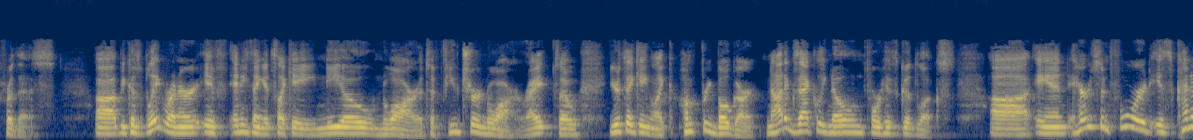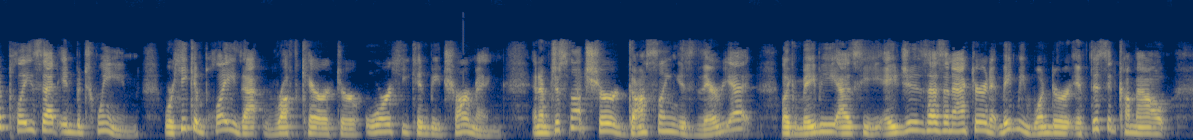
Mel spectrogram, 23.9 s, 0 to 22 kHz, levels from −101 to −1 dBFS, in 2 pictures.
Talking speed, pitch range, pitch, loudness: 205 wpm, 130-180 Hz, 145 Hz, -24 LUFS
